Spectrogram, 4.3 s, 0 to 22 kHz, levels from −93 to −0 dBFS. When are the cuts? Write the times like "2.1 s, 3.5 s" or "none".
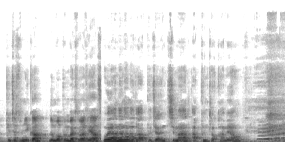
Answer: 1.5 s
